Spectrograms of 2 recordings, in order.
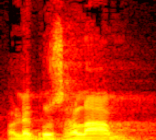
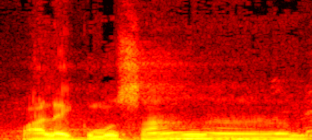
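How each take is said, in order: First: The voice is firm, brisk and businesslike. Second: The voice is soft, lilting and drawn out.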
